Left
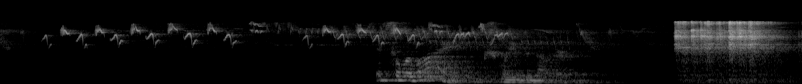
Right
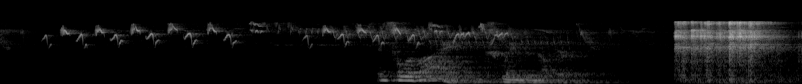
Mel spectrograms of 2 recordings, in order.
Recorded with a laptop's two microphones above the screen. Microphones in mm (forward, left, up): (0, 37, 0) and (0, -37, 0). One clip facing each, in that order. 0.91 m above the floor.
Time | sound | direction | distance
3.8 | a man speaking | 80° left | 3 m
6.7 | a rattle | 50° right (ahead or behind) | 1.2 m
